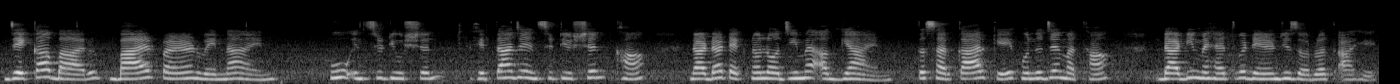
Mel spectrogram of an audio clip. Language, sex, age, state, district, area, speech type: Sindhi, female, 18-30, Maharashtra, Mumbai Suburban, urban, spontaneous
